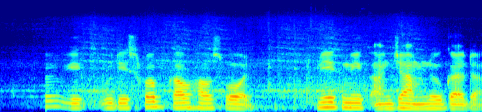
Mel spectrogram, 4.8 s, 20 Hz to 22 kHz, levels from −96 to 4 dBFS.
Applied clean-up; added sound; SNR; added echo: none; Train; 17 dB; none.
